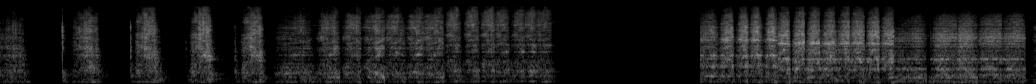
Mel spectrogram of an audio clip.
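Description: Flat hand file scraping along a rusted steel knife blade, filing off the rust: a few slow, separate strokes, then quick back-and-forth filing. It stops for about a second and a half, then starts again fast, about five strokes a second.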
